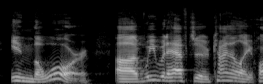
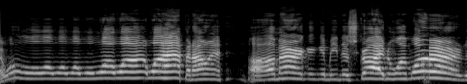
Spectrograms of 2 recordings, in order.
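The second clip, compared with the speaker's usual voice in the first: high, loud sputtering character voice; the other guy; 11 semitones higher, 8 dB louder than usual. Acted. Host switching characters mid-bit in a high frantic squawk. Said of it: "I'm about to turn into the other guy".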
